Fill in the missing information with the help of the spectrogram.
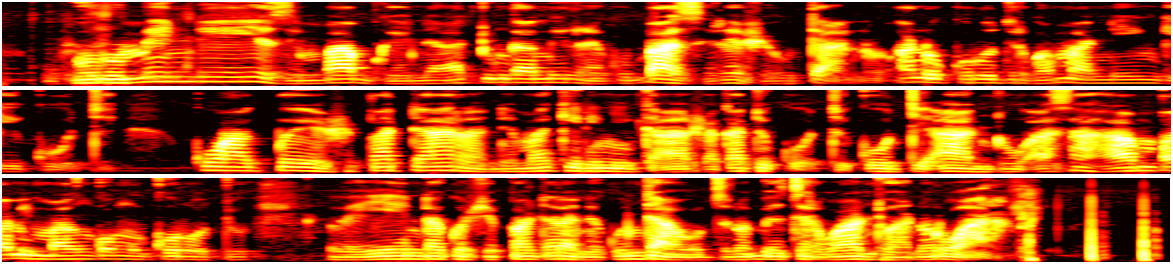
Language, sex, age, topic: Ndau, female, 50+, health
